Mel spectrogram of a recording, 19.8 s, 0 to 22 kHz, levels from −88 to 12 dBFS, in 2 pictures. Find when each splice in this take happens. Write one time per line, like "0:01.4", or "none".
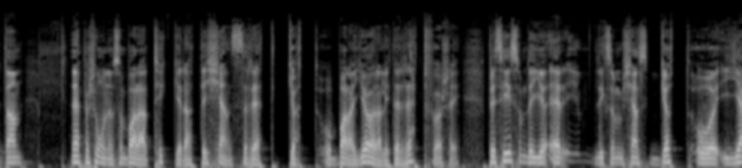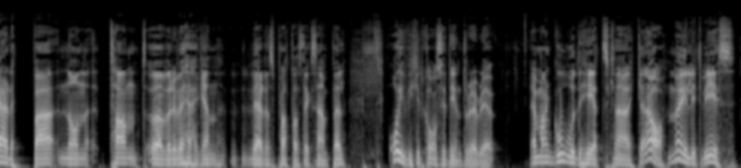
0:15.0
0:16.9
